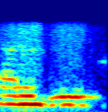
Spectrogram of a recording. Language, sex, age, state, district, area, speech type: Punjabi, female, 30-45, Punjab, Gurdaspur, urban, conversation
